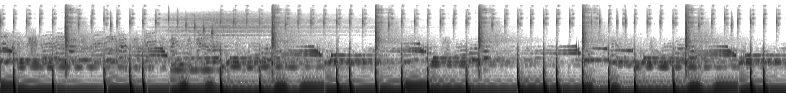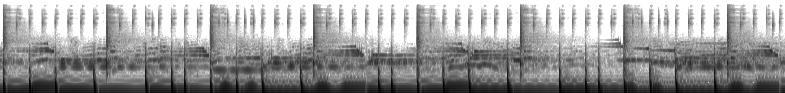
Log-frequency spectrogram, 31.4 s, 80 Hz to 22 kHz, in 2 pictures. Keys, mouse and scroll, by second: 4.6 click, 10.1-10.7 scroll down 1, 19.1-21.0 scroll down 1, 26.7-27.0 scroll up 1, 27.6 click, 30.5 click.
